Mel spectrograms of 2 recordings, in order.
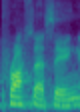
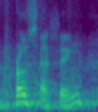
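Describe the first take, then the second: First: It is said with an American pronunciation. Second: It is said with a Canadian pronunciation. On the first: "as we Americans say" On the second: "as they like to say in Canada"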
